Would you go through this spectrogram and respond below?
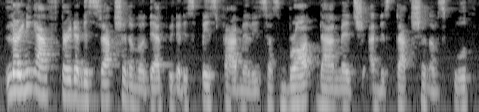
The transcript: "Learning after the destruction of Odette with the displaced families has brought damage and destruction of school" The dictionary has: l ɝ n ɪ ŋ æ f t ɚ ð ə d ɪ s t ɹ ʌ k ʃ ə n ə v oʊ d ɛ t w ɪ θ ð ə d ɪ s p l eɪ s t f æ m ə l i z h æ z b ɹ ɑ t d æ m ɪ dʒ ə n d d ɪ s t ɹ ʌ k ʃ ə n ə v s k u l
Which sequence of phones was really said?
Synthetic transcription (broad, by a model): l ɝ n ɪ ŋ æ f t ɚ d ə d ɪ s t ɹ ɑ k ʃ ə n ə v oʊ d ɛ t w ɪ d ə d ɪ s p eɪ s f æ m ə l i s h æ s b ɹ ɑ t d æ m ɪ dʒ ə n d d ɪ s t ɹ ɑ k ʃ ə n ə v s k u l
